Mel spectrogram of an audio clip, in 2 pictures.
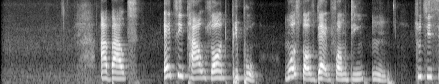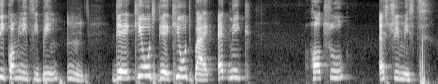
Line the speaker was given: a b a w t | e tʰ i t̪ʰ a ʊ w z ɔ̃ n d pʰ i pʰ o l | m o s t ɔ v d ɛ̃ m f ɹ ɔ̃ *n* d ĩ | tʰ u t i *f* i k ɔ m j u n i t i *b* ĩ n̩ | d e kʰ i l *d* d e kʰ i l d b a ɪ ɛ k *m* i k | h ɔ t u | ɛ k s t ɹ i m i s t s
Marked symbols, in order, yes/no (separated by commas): no, no, yes, yes, no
